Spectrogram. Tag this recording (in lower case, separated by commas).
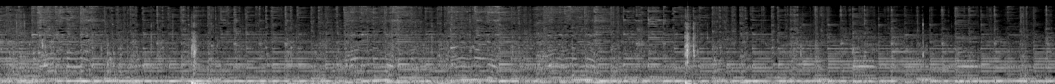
zither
